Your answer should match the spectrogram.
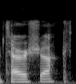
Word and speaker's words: Tarashuk: You want to spell my last name, Christian? – Tarashuk. – Shuk, close enough. – Is that close? – That's close. – How do you spell it? – T's and Thomas, Arashuk. So yeah, you can find us on Twitter, find us on Facebook, all the...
